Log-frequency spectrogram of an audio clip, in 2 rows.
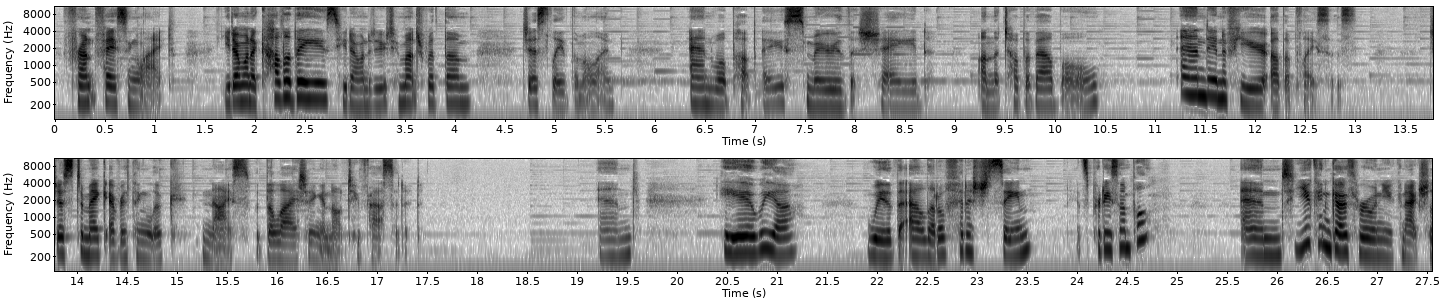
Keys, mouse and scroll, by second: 2.8 click, 4.9 click, 6.2-8.5 drag, 9.2-11.7 alt+drag, 12.4 click, 14.0-16.5 drag, 17.0 click, 18.6-20.5 drag, 20.8-23.3 alt+drag.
